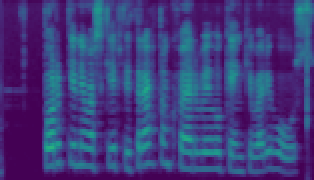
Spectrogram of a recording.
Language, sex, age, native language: Icelandic, female, 40-49, Icelandic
